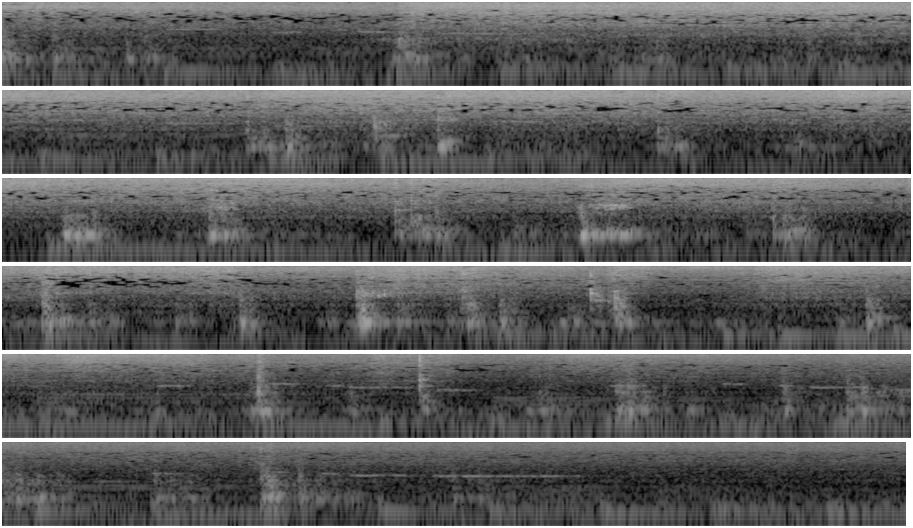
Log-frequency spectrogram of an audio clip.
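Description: Chopped chayote, tomato and onion sizzling in hot oil in a metal pan while a steel spoon stirs them, clinking and scraping irregularly against the pan. The vegetables are being sautéed, and the sizzle dies down gradually over the second half.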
